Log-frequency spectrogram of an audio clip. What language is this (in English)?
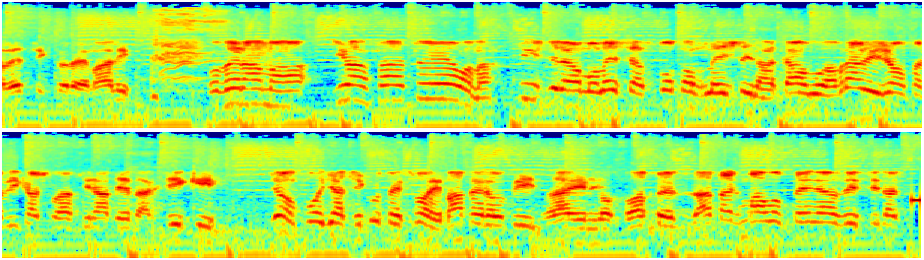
Slovak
